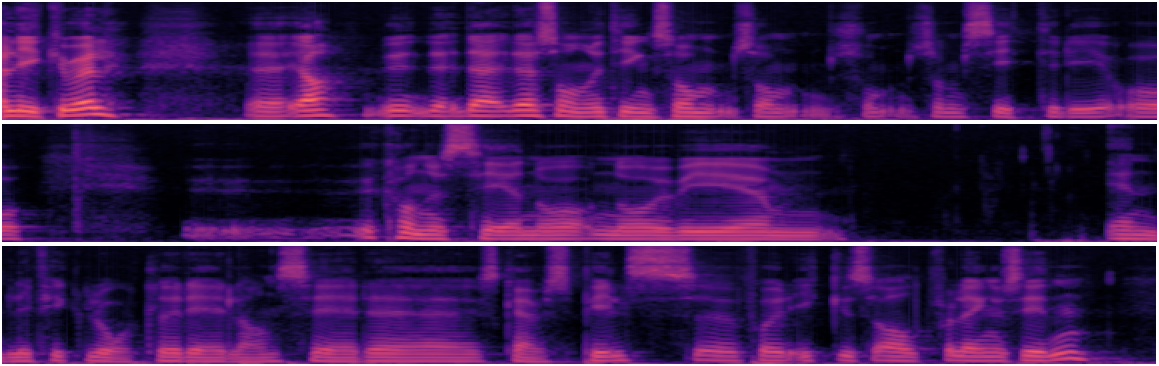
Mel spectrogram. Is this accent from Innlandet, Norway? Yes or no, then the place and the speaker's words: no; Oslo, Norway; jeg er jo født og oppvokst i Oslo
